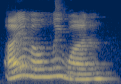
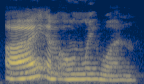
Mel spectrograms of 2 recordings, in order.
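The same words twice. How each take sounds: First: It is said at a normal speed. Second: It is said slowly.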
